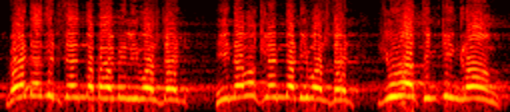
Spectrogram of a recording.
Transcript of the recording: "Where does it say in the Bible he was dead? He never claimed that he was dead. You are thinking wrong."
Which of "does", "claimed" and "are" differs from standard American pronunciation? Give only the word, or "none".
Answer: none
